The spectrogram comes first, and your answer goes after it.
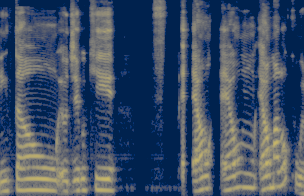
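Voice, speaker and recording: A woman with a fairly low pitch speaks at a very slow pace. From Rio de Janeiro. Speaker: actress and gospel singer. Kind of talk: interview answer.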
